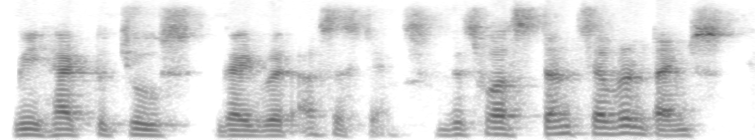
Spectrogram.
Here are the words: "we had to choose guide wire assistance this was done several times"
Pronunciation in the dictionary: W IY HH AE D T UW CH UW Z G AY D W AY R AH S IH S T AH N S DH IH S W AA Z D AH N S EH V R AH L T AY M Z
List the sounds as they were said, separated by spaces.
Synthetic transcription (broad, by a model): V IY HH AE D T UW CH UW Z G AY D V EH R AH S IH S T AH N S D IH S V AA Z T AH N S EH V R AH L T AY M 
